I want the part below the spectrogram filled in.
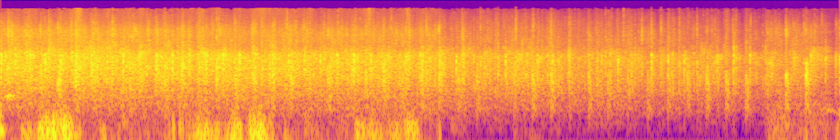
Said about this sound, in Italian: Facciamo un grande applauso a Filippo Giorgi.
